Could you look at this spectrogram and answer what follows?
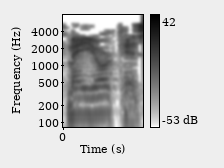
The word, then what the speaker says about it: Mayorkas: You know, Kevin McCarthy himself, last time he was at the border, said Mayorkas. I always say his name wrong. Mayorkas? – Mayorkas. Alejandro.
